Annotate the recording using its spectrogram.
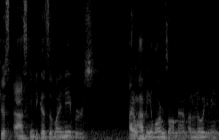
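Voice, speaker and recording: With ordinary pitch variation, a man talks while the room adds audible echo. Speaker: live trading streamer. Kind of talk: live stream commentary. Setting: live stream. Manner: loud; casual.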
